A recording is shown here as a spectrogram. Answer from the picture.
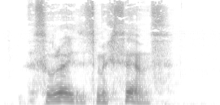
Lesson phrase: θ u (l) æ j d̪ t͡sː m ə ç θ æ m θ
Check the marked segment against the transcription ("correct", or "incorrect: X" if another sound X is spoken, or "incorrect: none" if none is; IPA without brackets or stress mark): incorrect: ɾ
